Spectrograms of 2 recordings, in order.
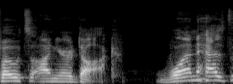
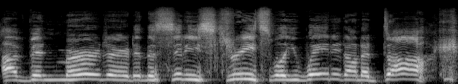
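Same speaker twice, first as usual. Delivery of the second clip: put-on whiny voice, pitched higher; 7 semitones higher than usual. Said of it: "Pinn's much more whiny than that".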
